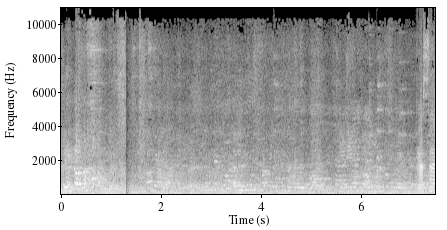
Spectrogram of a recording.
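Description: A crowd of people chatters in the background of a busy room.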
